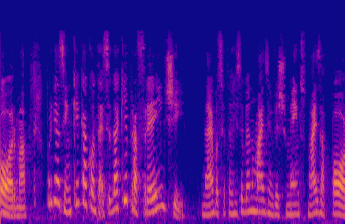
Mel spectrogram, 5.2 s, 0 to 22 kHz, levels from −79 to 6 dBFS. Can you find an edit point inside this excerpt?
no; 0 cuts

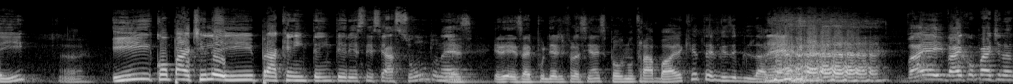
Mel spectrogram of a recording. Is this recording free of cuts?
yes; 0 cuts

